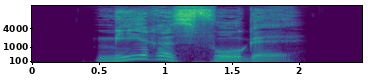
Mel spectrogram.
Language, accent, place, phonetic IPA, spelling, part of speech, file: German, Germany, Berlin, [ˈmeːʁəsˌfoːɡl̩], Meeresvogel, noun, De-Meeresvogel.ogg
- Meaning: seabird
